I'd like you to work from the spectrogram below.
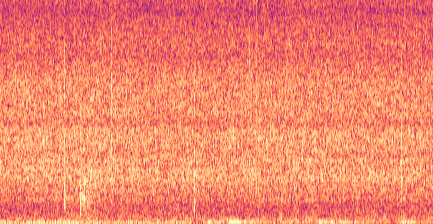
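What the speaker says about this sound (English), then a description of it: "So if you let that saute, keep moving it every now and again" Beef for a steak sandwich sizzles loudly and steadily in a grill pan, a dense continuous crackle close up with no talking over it.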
